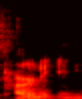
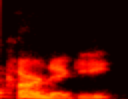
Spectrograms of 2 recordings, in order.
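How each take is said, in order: First: It uses the local pronunciation of the town. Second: It uses the pronunciation heard for the surname. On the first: It refers to the town. "they call the place Carnegie" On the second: It refers to the person. "I've never heard anyone call the guy Carnegie"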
